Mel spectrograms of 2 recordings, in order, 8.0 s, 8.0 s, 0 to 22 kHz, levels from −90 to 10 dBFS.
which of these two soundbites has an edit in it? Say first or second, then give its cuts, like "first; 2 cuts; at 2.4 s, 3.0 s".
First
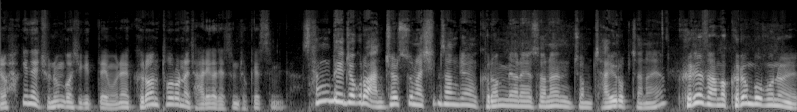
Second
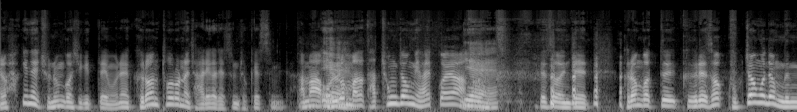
second; 2 cuts; at 3.0 s, 4.9 s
